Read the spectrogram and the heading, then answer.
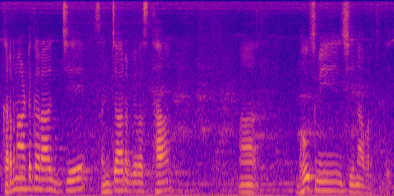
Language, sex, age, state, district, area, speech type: Sanskrit, male, 18-30, Karnataka, Uttara Kannada, rural, spontaneous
